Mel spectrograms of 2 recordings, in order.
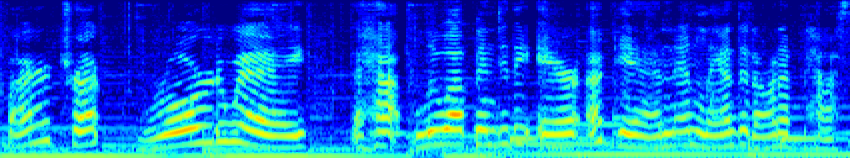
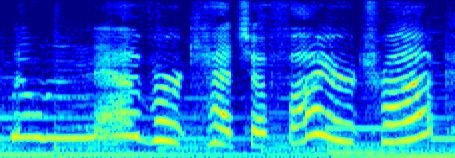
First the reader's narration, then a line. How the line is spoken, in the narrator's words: moaned BJ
